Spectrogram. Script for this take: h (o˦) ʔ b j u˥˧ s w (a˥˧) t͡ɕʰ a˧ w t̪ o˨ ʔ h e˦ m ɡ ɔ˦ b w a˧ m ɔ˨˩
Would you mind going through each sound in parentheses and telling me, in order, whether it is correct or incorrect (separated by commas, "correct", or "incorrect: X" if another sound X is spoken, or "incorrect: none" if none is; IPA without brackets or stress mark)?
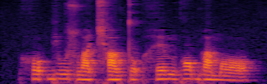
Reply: correct, incorrect: a˧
